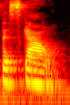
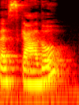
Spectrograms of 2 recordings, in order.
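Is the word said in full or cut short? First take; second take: cut short; full. First: The word is cut short with sounds dropped. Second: The word is said in full with every sound. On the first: "they cut words really short" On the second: "instead of pescado"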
